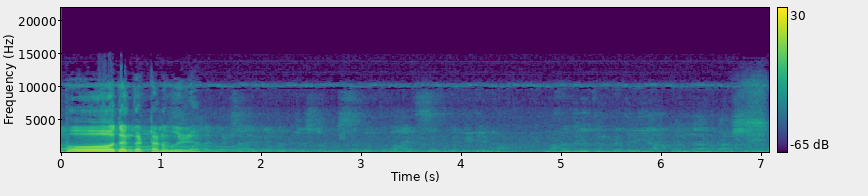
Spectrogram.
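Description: A man speaks forcefully into a microphone over a loudspeaker, with echo.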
